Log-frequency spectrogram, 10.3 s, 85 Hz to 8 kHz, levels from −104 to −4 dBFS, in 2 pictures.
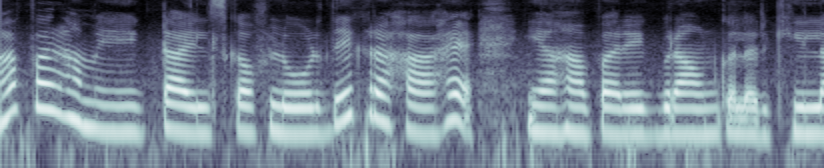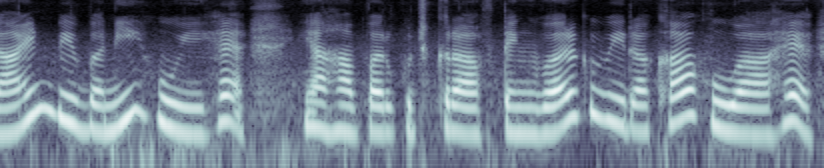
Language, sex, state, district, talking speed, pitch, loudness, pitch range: Hindi, female, Goa, North and South Goa, 170 wpm, 230 Hz, -18 LUFS, 220-300 Hz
